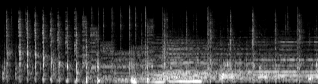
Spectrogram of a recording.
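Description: Critter & Guitari Organelle synthesizer being played over the track in progress: a rapid stream of short, plucked-sounding notes, then from about three seconds in held chords over a low bass note.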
